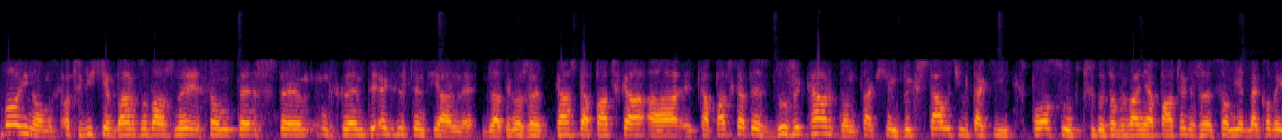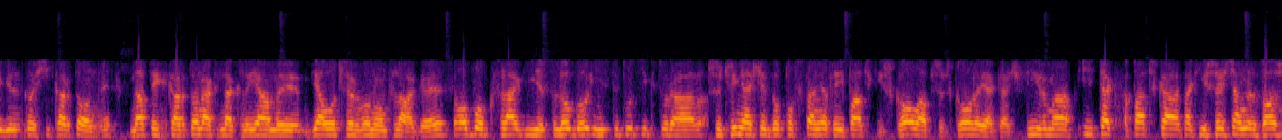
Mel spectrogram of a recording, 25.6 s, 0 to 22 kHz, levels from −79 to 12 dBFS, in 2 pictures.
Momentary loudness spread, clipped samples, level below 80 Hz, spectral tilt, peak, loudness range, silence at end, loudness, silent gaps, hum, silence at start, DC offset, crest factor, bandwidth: 6 LU; under 0.1%; -50 dBFS; -10 dB/octave; -2 dBFS; 2 LU; 0 s; -14 LUFS; none; none; 0 s; under 0.1%; 12 dB; 3.9 kHz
